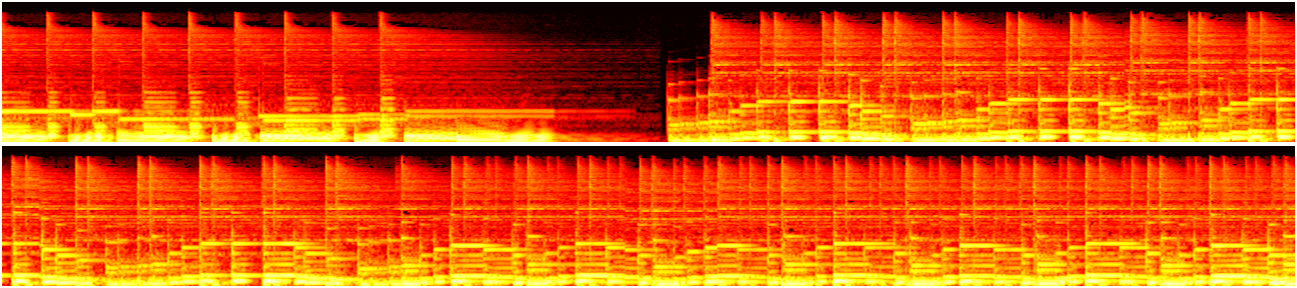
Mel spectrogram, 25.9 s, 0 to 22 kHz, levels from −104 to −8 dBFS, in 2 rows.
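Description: A clock-matching process likely changed the playback rate in one jump, a drift correction step. From 11.23 to 13.31 s the sound runs 6.23% fast and 105 cents sharp; from 19.16 to 20.08 s, 6.23% slow and 111 cents flat, each snapping back abruptly.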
